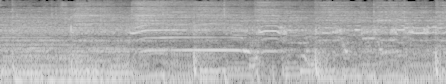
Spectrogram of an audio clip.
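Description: Live progressive-metal band playing through a festival PA: distorted electric guitars over bass and drums, with a long held high note from about a second and a half in. It is loud, with crowd-position room sound from the audience.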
